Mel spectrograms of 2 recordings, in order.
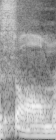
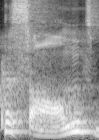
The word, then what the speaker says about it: psalm: I mean, it's a psalm, right? Not psalms, but psalm. The P is kind of silent. So I don't know if you've all talked about that yet, the silent P.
